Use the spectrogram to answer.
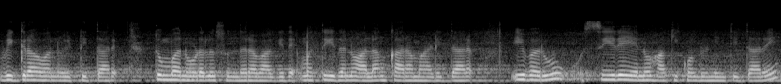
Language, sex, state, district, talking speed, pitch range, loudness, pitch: Kannada, female, Karnataka, Mysore, 105 wpm, 180-200 Hz, -17 LUFS, 185 Hz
